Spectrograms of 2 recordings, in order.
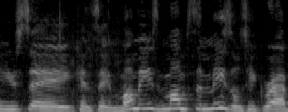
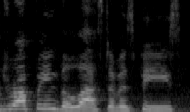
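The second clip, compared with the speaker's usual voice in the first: ordinary delivery, nothing marked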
